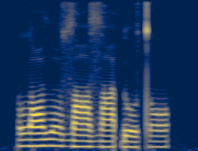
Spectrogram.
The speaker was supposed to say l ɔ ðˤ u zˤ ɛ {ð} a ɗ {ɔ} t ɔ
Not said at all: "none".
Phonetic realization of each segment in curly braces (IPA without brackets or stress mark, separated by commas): zˤ, o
